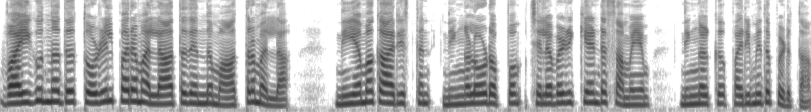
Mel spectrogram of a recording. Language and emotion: Malayalam, neutral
